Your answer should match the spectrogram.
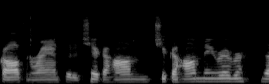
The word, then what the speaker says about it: Chickahominy: But that was I really regret that one, because I should have took off and ran to the Chickahominy River.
